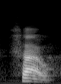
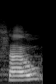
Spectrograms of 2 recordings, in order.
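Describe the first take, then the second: First: The word begins with a th sound. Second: The word begins with an s sound. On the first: "y con la articulación ceseante" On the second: "que alterna con ese inicial"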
